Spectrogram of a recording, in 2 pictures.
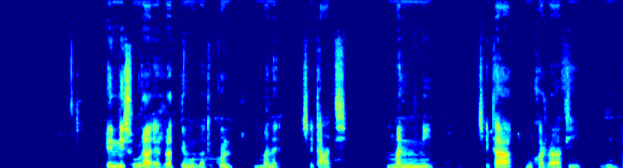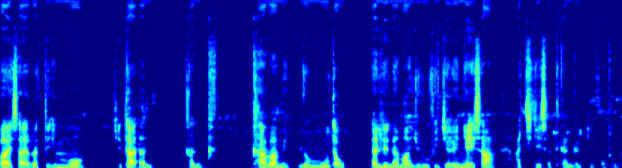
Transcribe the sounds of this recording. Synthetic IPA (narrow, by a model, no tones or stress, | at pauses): ʔɪnːɪsuːɾaːʔɪrːɐt̪ːɪmʊlʔɐt̪ʊ̥kʊn | mɐnɐ | t͡ʃʼɪt̪a̰ːt̪ɪ̥ | mɐnːɪ | t͡ʃʼɪt̪aː | mʊkɐrːaːfɪ | ɡ̪ʊbːaːɪsaːɪrːɐt̪ːɪɪmːo̞ː | t͡ʃʼɪt̪a̰ːᶑɐŋ | kɐ̰ŋ | kʰɐbɐmɛjɔmːuːt̪ɐʔʊ | ᶑɐlːɛnɐmaːd͡ʒɪɾuːfɪd͡ʒɪɾe̞ːɲːɐɪsaː | ɐt͡ʃːɪ̥ke̞ːsːɐt̪ːɪ̥kɐŋɡɐɡːe̞ːfːɐt̪uːᶑɐ̥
